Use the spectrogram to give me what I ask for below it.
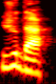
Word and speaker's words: Judá: A Carta de Judas, ou, mais precisamente, Judá, conforme a pronúncia do seu nome tanto em grego quanto em hebraico.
